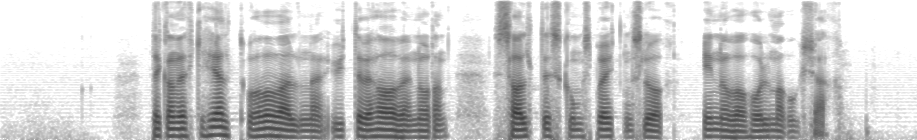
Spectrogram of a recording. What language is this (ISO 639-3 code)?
nor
